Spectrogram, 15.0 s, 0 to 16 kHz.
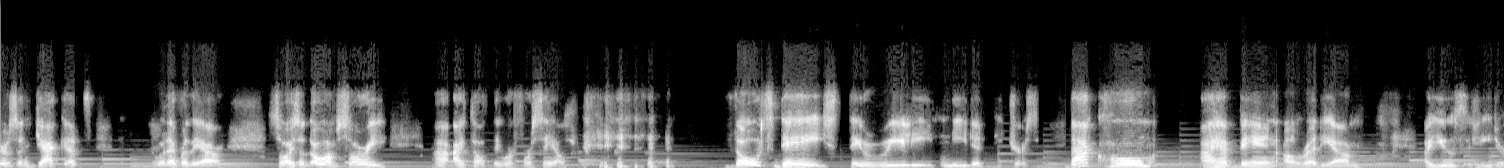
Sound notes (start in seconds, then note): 5.8 laughter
